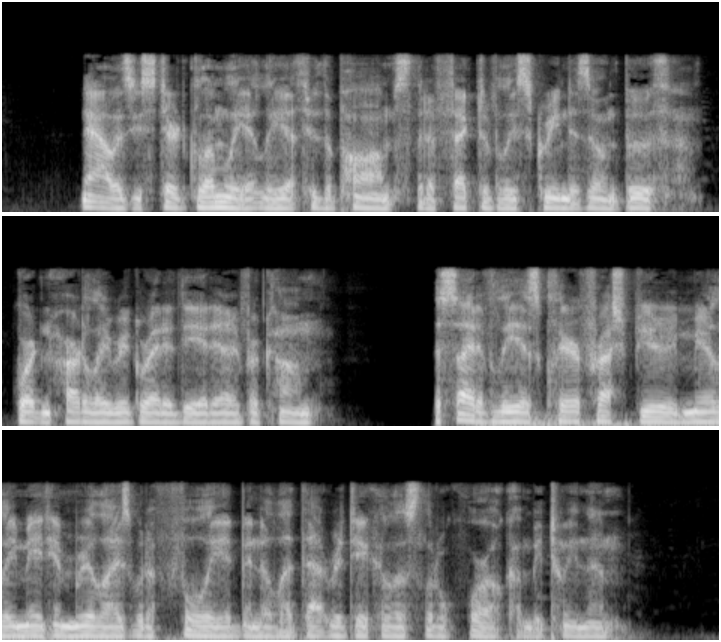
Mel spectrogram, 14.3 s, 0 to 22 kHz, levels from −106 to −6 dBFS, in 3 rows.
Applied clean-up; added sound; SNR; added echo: neural mask model DeepFilterNet 3.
